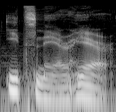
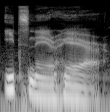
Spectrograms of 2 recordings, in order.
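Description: Both takes have the same delivery.

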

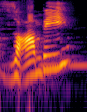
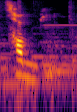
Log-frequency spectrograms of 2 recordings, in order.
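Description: First: The word begins with a plain z sound. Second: The word begins with a ts sound.

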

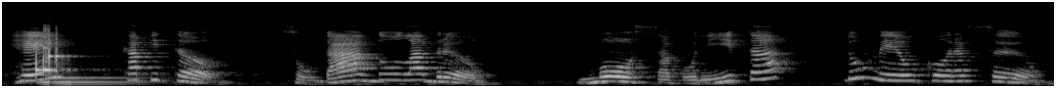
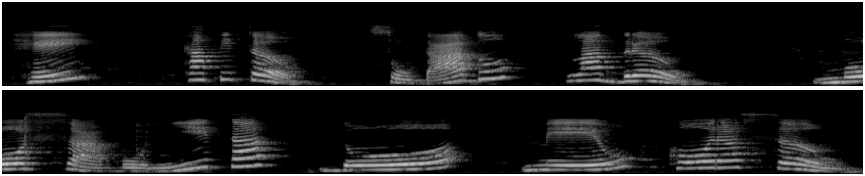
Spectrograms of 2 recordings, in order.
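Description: First: The rhyme is recited at a quicker pace. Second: The rhyme is recited at a slow pace.

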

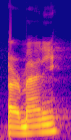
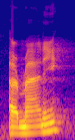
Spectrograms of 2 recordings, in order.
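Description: The two takes are said the same way.

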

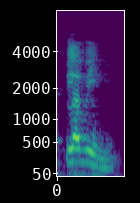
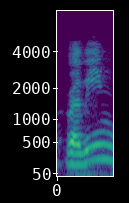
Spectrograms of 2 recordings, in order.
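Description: First: The name has an L sound after the P. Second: The name has an R sound after the P. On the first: The speaker calls it wrong. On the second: The speaker calls it right.

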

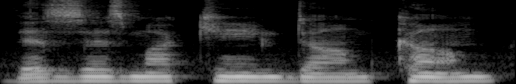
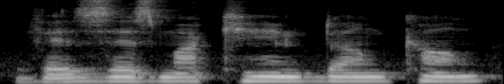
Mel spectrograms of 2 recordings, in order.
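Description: Both takes have the same delivery.

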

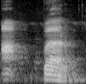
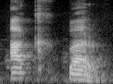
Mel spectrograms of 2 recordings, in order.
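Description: First: A glottal stop replaces the k sound. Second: A clear k sound is used in the middle. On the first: The speaker calls it wrong. "pakai hamzah" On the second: The speaker calls it right. "Yang benar pakai kaf"

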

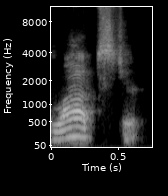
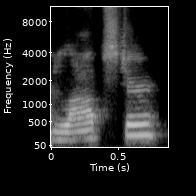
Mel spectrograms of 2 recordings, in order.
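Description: First: The middle consonant is a P sound. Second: The middle consonant is a B sound. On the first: "place a P instead and you have lobster" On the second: "lobster is with a B"

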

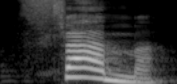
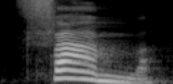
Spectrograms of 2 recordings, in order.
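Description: No difference in how they are said.

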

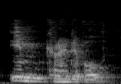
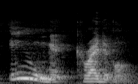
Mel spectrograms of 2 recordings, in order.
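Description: First: The first syllable ends in an m sound. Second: The first syllable ends in an ng sound. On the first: The speaker calls it wrong. "It's not incredible, like impossible" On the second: The speaker calls it right. "But it is incredible. It's the N sound"

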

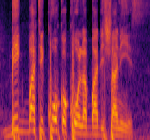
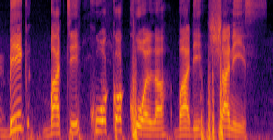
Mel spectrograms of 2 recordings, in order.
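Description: First: It is said at normal speed. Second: It is said slowly.

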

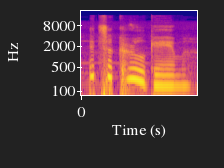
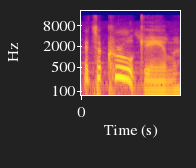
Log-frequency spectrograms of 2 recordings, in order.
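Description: First: It is said in a put-on female voice. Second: It is said in the reader's normal voice. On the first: The speaker calls it right. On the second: The speaker calls it wrong.

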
